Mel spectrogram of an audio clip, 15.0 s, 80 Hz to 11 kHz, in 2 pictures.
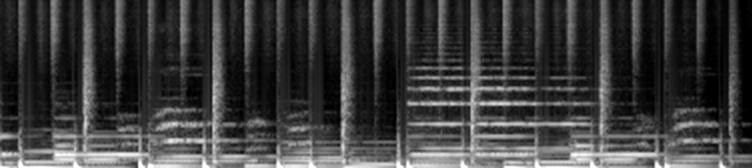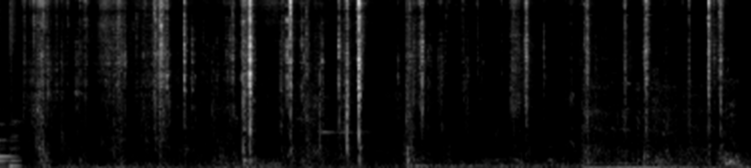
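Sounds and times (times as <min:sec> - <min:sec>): light clicks and taps: 0:07.8 - 0:15.0.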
